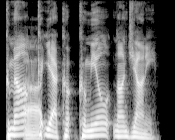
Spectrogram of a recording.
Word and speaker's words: Kumail Nanjiani: This is a film that was a Sundance hit, starring Kumail Nanjiani. I hope I'm saying his name right. – Kumail Nanjiani.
